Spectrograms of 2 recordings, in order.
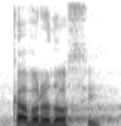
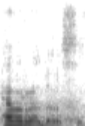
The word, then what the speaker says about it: Cavaradossi: How do you do it? Cavaradossi. Cavaradossi. You just flip the R rather than a roll.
